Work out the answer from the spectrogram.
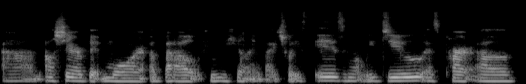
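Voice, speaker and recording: A woman co-facilitating an online session, chatty and casual over a video call. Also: low-pitched. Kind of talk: online webinar talk.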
